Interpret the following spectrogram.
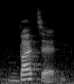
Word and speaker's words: button: And I'm like, oh, because apparently people don't say the double T's.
